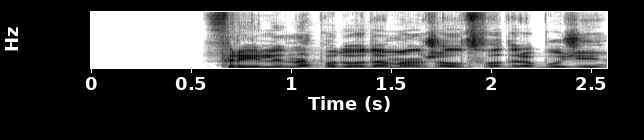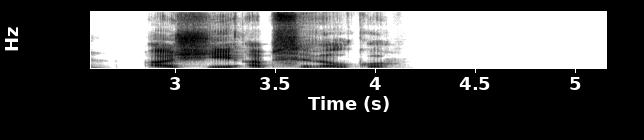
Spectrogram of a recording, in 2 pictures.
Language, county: Lithuanian, Kaunas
